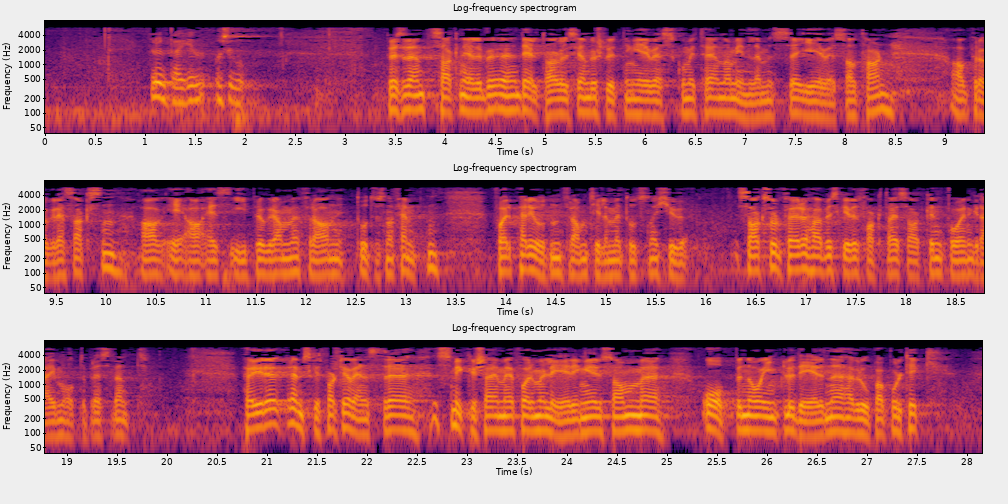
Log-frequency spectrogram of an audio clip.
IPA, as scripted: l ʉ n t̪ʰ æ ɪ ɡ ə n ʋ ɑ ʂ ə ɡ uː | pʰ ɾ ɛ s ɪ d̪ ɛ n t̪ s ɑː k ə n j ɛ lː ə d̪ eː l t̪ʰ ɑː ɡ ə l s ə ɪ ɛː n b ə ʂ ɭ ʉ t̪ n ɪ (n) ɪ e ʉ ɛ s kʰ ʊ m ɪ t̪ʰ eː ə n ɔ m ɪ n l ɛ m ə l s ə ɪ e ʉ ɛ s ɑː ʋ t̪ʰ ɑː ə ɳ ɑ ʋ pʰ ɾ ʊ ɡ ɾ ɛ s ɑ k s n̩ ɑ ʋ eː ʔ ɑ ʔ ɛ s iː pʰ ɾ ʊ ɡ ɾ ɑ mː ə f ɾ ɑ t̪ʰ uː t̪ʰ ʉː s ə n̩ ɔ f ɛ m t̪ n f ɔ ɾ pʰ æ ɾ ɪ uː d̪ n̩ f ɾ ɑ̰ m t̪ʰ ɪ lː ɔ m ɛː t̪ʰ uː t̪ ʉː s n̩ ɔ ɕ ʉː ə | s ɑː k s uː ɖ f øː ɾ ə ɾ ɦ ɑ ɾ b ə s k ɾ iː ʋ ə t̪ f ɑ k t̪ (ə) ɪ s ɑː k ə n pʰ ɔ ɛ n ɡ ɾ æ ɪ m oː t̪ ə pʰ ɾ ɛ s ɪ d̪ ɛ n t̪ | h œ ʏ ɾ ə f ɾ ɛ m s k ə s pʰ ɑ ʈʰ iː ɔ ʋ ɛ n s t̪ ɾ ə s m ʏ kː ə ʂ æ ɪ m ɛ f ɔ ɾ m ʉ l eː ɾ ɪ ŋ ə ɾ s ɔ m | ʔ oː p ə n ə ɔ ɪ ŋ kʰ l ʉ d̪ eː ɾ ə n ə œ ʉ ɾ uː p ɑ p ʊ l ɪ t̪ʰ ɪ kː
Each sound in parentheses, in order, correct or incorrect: incorrect, incorrect

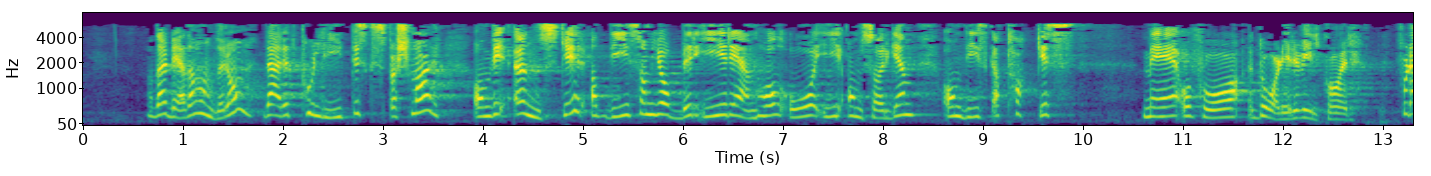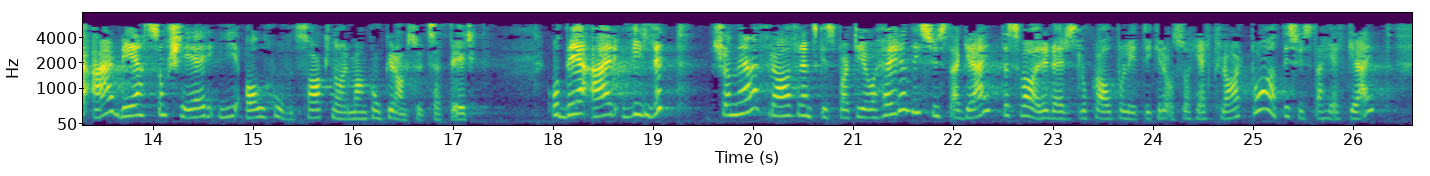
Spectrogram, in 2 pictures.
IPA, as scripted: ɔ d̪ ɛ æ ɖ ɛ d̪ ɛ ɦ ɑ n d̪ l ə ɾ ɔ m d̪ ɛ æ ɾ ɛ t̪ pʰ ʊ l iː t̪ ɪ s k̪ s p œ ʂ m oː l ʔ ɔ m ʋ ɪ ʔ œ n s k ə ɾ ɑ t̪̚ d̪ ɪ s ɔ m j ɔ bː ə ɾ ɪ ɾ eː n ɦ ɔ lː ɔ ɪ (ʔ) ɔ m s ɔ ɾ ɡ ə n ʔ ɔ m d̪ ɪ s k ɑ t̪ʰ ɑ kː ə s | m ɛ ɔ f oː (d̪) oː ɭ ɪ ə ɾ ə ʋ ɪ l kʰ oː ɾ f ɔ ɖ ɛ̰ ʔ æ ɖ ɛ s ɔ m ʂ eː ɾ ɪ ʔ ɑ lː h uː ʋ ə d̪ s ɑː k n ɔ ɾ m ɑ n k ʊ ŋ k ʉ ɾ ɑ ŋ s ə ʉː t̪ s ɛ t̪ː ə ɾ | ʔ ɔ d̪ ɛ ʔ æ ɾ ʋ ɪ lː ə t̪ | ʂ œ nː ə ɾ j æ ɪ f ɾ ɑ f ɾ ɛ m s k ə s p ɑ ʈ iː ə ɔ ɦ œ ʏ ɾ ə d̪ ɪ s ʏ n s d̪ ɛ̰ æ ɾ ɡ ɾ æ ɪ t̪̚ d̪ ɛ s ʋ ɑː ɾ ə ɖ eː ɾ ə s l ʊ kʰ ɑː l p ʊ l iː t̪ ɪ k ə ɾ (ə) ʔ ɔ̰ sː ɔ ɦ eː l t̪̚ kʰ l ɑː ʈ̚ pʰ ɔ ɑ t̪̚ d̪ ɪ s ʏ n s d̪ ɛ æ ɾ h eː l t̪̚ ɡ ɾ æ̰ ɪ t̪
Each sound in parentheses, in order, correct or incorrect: correct, correct, correct

